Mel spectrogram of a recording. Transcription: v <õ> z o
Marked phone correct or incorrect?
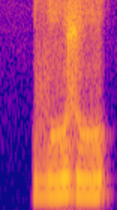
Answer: incorrect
